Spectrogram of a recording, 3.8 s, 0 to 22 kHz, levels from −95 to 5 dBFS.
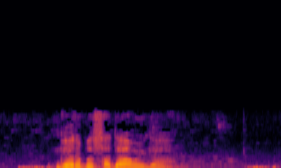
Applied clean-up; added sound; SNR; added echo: none; none; none; none.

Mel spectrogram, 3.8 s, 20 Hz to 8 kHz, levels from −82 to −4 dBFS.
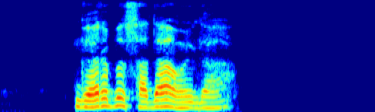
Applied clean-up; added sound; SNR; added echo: neural mask model Resemble Enhance denoiser.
